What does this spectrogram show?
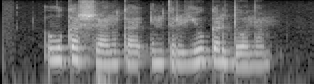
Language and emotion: Russian, neutral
